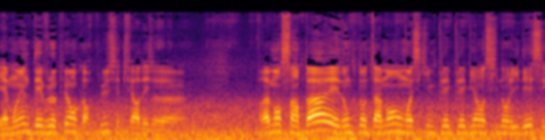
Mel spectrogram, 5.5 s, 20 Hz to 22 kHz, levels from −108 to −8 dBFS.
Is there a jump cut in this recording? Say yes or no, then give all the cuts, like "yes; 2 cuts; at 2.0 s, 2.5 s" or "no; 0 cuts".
yes; 2 cuts; at 1.5 s, 4.5 s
